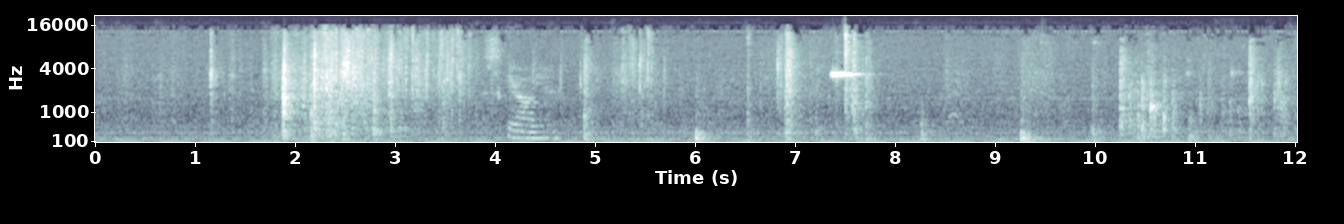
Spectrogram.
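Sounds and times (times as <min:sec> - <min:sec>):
packaging rustling: 0:01.7 - 0:04.1, 0:05.0 - 0:05.8.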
